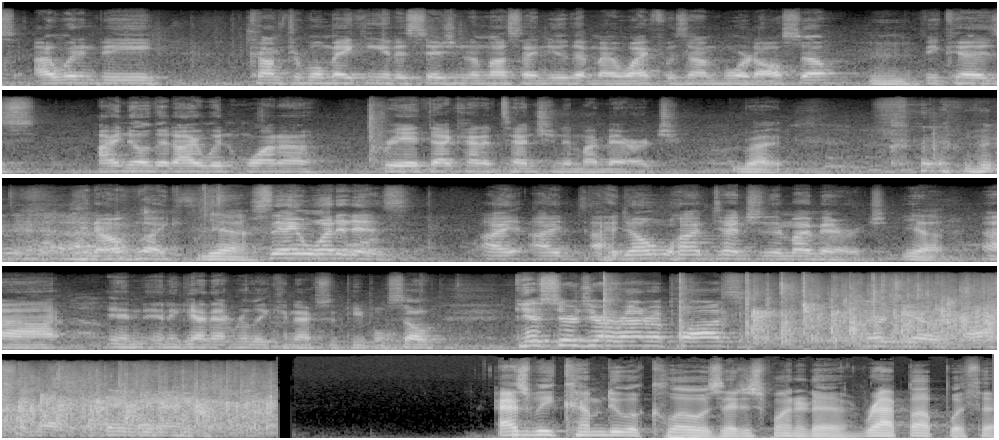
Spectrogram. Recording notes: During this LIVE role play workshop in Atlanta, GA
